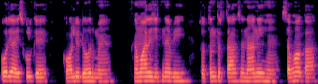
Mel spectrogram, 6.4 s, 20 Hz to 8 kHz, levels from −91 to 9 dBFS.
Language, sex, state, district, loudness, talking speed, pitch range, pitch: Hindi, male, Bihar, Jahanabad, -17 LUFS, 140 wpm, 135-145 Hz, 140 Hz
